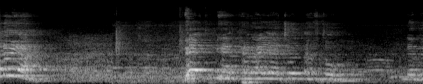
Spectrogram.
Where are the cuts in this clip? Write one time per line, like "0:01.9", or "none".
0:01.1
